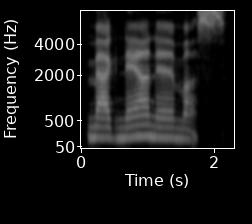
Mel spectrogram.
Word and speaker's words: magnanimous: Correct pronunciation: magnanimous. Four syllables with the stress on the second, meaning generous or forgiving.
